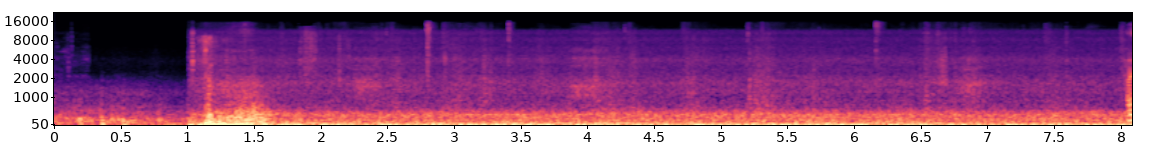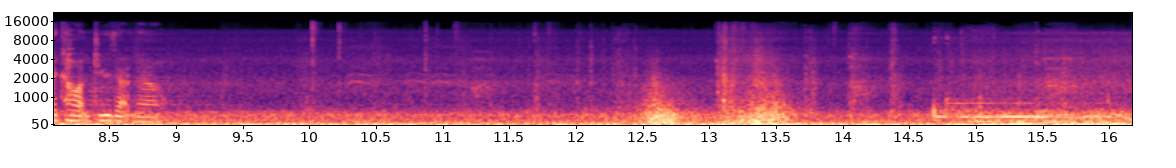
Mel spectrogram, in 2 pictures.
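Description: Footsteps scuff over stone and gravel.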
